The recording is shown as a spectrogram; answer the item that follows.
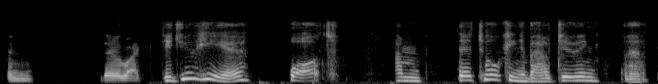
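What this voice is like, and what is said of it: Deliberately bad put-on accent. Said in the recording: “Sorry for the bad accent”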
